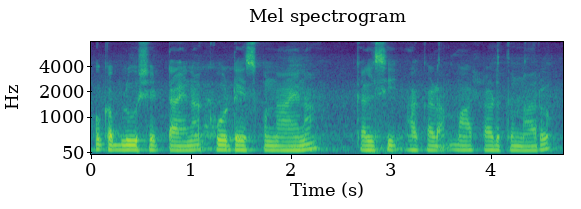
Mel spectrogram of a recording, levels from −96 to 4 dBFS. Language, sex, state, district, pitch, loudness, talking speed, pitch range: Telugu, male, Telangana, Hyderabad, 120 Hz, -18 LUFS, 100 wpm, 120-125 Hz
